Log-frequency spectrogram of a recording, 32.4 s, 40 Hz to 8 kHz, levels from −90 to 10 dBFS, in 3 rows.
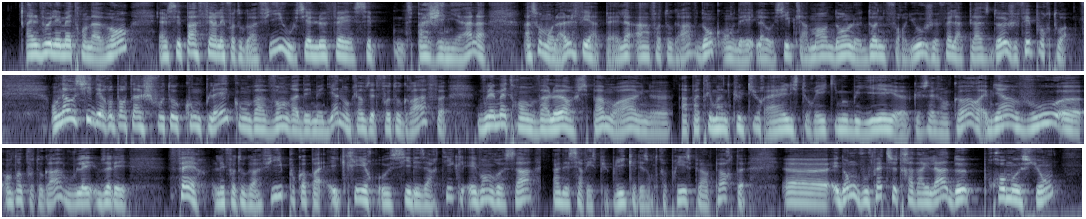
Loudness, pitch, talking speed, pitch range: -23 LUFS, 135 Hz, 235 wpm, 125-150 Hz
